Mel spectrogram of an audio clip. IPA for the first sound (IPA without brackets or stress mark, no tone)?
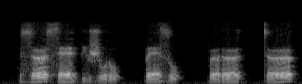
z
